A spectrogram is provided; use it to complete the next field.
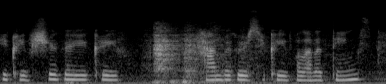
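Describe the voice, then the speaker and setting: A quiet woman's voice, fairly high in pitch, with monotone, flat intonation. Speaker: vlogger. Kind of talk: casual vlog monologue. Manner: fast.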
